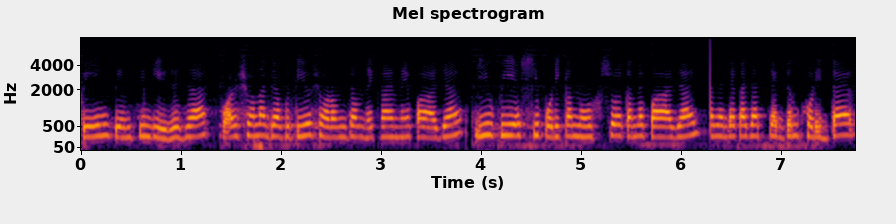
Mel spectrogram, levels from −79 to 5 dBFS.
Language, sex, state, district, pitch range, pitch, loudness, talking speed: Bengali, female, West Bengal, Dakshin Dinajpur, 250-275 Hz, 260 Hz, -19 LUFS, 180 wpm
